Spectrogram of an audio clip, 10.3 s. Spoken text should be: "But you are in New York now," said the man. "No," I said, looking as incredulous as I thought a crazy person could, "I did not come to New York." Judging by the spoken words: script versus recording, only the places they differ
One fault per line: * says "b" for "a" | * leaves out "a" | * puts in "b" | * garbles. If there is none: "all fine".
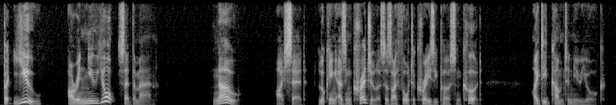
* leaves out "now"
* leaves out "not"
